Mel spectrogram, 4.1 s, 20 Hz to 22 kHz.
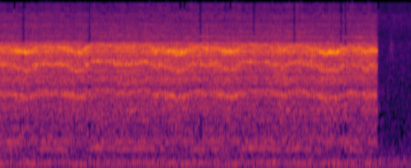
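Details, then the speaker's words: Waltron 3040 series colorimeter at start-up, reagent 1 pump run for 60 seconds to prime its line: steady high-pitched whir at constant speed that cuts off cleanly near four seconds, normal priming. "You hear the reagent pump adding reagent 1, and after 60 seconds, the reagent line will be primed."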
